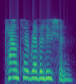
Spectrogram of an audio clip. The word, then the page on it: counter revolution: ,kaʋntər,revə’lu:ʃən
